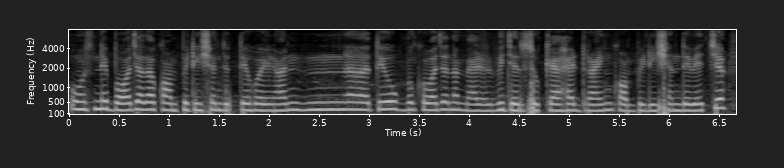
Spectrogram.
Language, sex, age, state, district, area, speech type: Punjabi, female, 18-30, Punjab, Bathinda, rural, spontaneous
